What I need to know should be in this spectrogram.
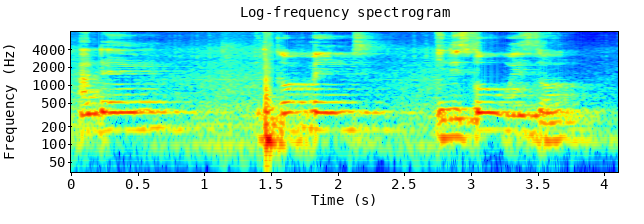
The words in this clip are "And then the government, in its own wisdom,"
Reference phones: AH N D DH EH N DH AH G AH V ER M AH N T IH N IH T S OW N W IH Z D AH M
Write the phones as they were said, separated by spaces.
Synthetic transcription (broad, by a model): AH N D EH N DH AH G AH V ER M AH N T IH N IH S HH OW L W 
